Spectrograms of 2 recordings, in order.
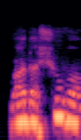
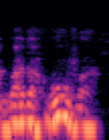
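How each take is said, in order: First: The second part begins with an 'sh' sound. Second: The second part begins with an 'r' sound. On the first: The speaker calls it right. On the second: The speaker calls it wrong.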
